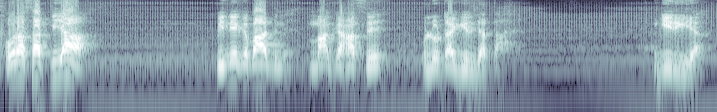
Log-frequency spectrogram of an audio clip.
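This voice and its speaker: A male religious storyteller narrates a moral tale in short, plain phrases. His voice sits high and he paces it slowly, like a patient preacher. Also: animated, rough recording. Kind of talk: devotional story sermon.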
